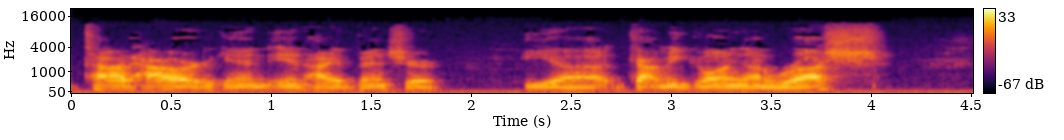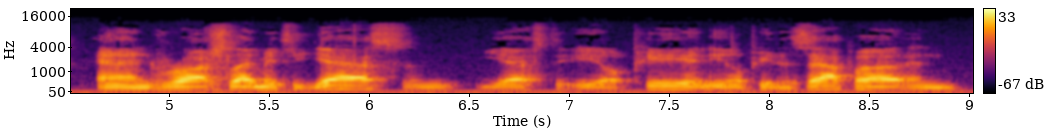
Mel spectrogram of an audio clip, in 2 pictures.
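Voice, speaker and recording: Male baritone, lowish pitch, chatty and rambling musician guest on a podcast. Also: a little mellow. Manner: rambling, enthusiastic, many fillers and restarts. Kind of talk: casual interview chat.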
